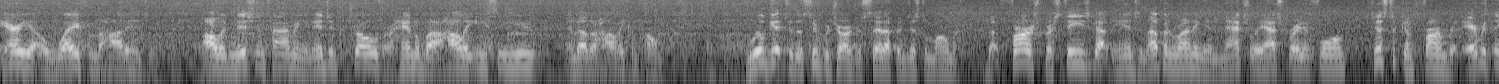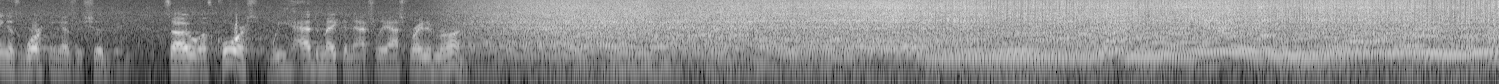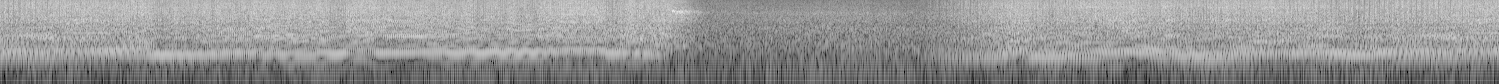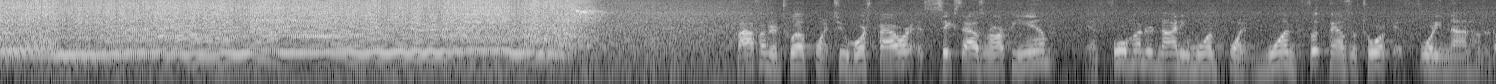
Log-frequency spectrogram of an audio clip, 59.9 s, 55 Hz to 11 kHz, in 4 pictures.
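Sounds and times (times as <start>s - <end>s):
engine revving at full throttle: 0.0s - 8.4s, 18.5s - 51.8s.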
